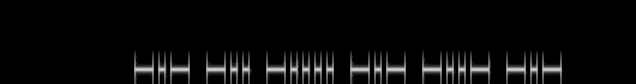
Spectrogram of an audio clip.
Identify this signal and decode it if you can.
Morse code, heard as a keyed tone, about 19 wpm, 700 Hz. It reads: KD6KXK
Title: USA Call Signs Repeated 2x 20wpm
